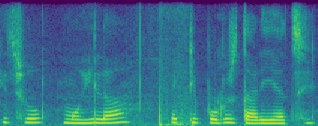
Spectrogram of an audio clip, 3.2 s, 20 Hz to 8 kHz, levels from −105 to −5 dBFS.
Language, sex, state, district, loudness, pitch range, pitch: Bengali, female, West Bengal, Cooch Behar, -16 LUFS, 225-255 Hz, 235 Hz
